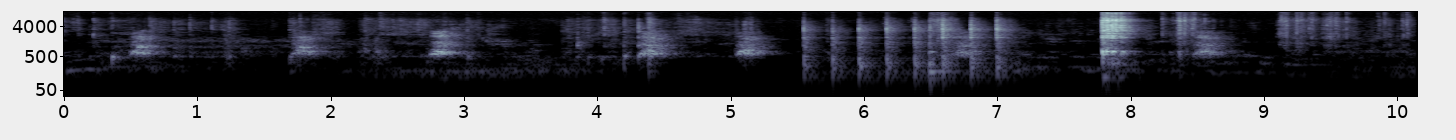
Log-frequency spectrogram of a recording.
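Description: A dog barking in short, repeated barks. From about halfway through there are quick clicks and knocks, the loudest just before the eighth second.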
